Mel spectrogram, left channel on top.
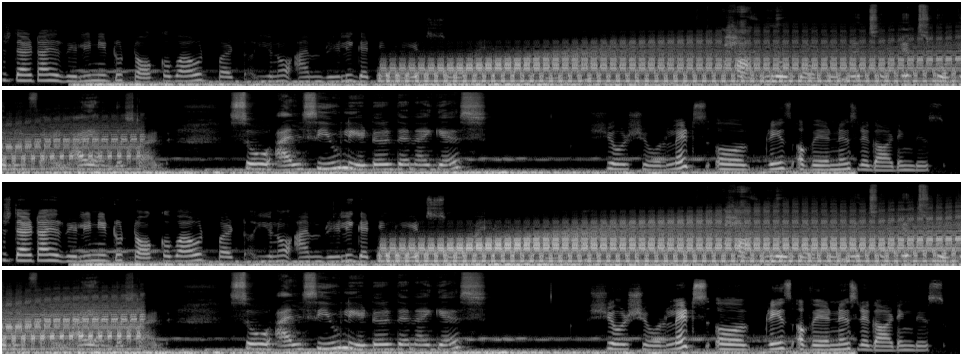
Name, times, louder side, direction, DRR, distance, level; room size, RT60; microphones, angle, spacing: voice 1, 0.0-5.9 10.4-10.5 15.5-19.0, right 3 dB, 55° right, 7.0 m, -29 dB
sound 1, 0.7-18.1, right 2 dB, 85° right, 1.5 m, -25 dB
sound 2, 3.8-11.0, right 4 dB, 25° right, 0.8 m, -22 dB
voice 2, 7.2-14.4, equal, 5° left, 1.6 m, -27 dB
head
